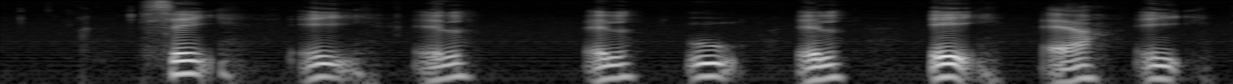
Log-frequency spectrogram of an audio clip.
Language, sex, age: Danish, male, 27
